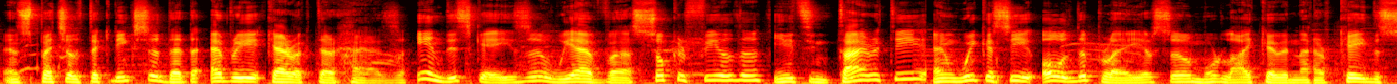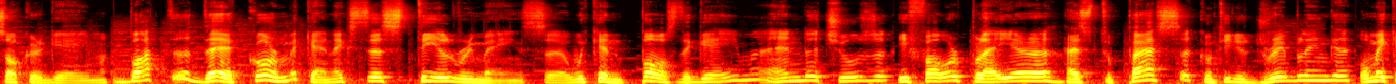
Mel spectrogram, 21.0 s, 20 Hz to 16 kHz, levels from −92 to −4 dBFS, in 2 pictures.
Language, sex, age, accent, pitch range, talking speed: English, male, 40-59, Italian, 120-175 Hz, 155 wpm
